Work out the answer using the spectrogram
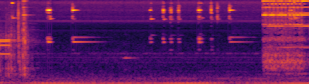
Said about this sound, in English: As the phone rang, I remember freezing.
